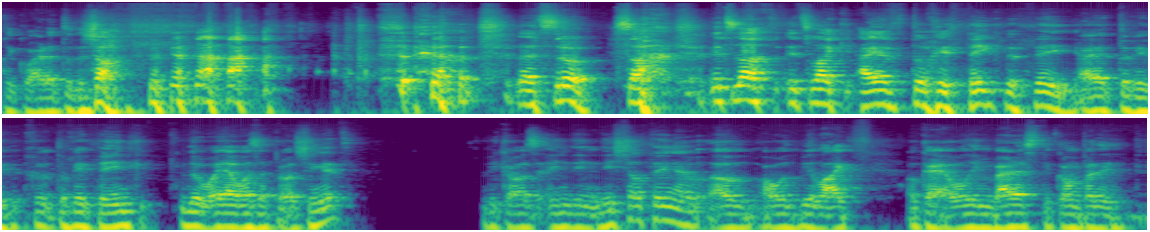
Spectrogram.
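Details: Stuttering in an adult man who stutters.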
